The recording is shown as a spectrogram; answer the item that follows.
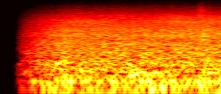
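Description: Steady, even rushing outdoor background noise, fading in from silence over the first half second.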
